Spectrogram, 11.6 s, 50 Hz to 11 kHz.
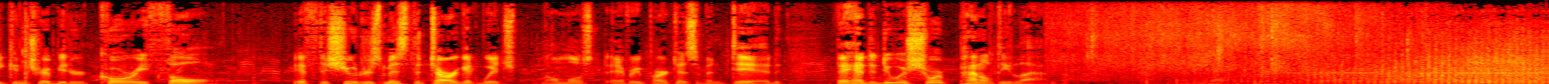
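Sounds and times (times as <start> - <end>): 
speech: 0.0 - 8.2
helicopter rotor thumping: 9.5 - 11.6.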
